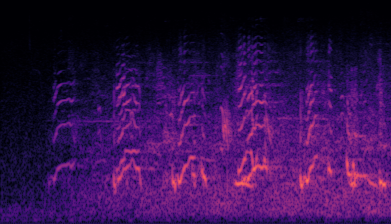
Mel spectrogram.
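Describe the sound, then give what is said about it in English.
A wild Bewick's swan, a winter visitor to the UK escaping the Russian Arctic winter, gives a run of soft, bugling honks, roughly seven or eight calls in quick, uneven succession, moderately loud with no one talking. “That is the evocative sound of the Buick swan, which escapes the harsh Russian Arctic winter by visiting the UK.”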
